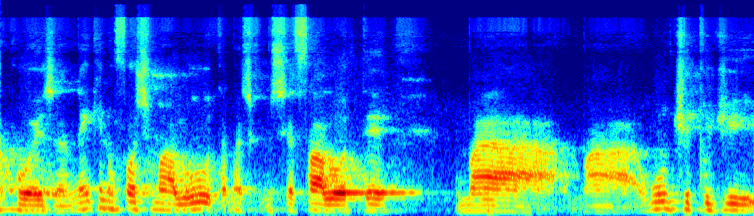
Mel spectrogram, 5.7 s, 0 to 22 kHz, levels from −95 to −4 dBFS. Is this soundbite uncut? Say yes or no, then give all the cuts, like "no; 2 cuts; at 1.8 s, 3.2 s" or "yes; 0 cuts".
yes; 0 cuts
